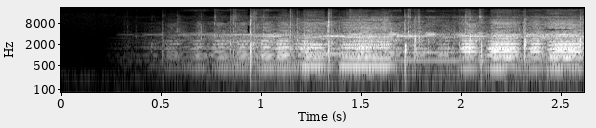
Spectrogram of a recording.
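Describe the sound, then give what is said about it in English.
Dozens of cars in a protest caravan around Denver honk together, overlapping blares and repeated short toots rising over a steady din of sustained honking, loud with no voices. “Dozens of cars convened at a cafe to stage a protest caravan.”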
